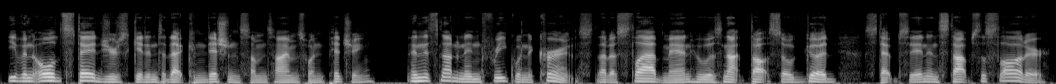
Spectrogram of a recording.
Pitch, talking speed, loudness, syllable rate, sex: 120 Hz, 175 wpm, -20 LUFS, 4.8 syllables/s, male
